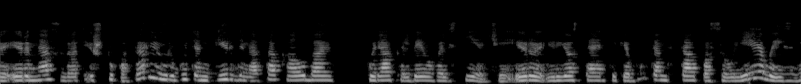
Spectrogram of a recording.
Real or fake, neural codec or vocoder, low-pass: real; none; 7.2 kHz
